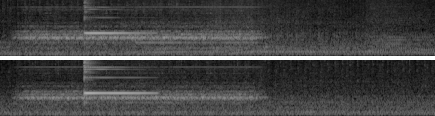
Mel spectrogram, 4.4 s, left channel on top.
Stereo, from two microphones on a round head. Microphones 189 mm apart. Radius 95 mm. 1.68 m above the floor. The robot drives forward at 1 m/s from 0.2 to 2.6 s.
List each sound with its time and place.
0.8 s a bell: 45° right (ahead or behind); by 1.6 s 75° right (ahead or behind)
